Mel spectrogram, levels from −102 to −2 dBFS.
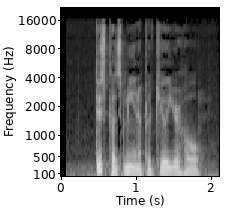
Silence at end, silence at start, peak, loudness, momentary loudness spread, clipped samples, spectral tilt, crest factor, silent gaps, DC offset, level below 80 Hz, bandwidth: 0.25 s; 0.45 s; -4 dBFS; -23 LUFS; 8 LU; under 0.1%; -5.5 dB/octave; 18 dB; none; under 0.1%; -44 dBFS; 16.5 kHz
